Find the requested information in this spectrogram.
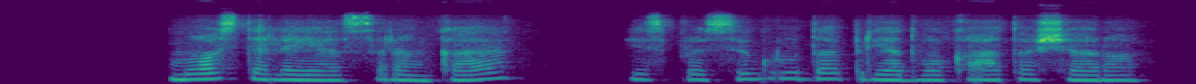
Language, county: Lithuanian, Kaunas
